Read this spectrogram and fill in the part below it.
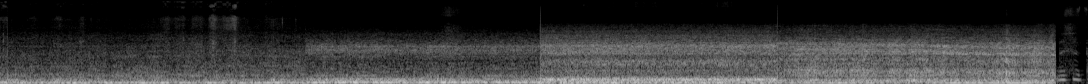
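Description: A passenger train rumbles along steadily at the last mainland Italian stop before being loaded onto a ferry, with a continuous rolling roar and a few abrupt shifts in tone, heard from inside a sleeper compartment.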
